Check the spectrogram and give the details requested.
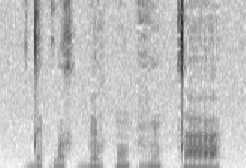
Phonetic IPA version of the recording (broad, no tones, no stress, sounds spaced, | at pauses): d e k w ə x ɡ͡b e v p ũ p vʲ ũ p t æ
